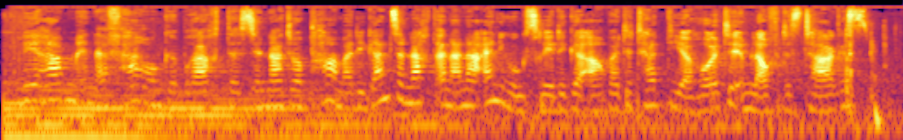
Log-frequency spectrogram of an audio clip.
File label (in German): Nachrichtensprecherin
